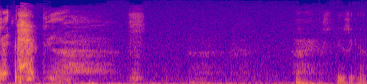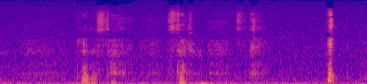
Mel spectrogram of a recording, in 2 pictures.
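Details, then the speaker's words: Repeated sneezing fit the person tried to stifle without success: a series of muffled, partly stifled sneezes with sharp inhalations between them, in a quiet room. "Oh man, I can't stop. Sneeze."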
